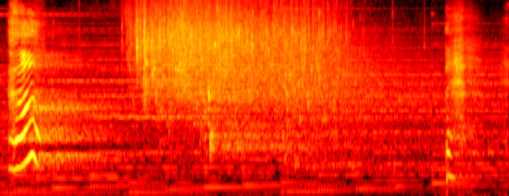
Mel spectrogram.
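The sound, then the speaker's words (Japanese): Water poured while washing someone's back at a hot spring makes a steady splashing hiss for several seconds over soft background music. “昔みたいにまた背中を流してあげるよ。”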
